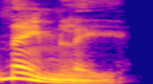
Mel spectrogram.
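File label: "namely", British English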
